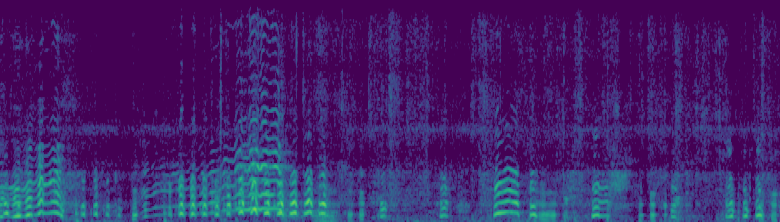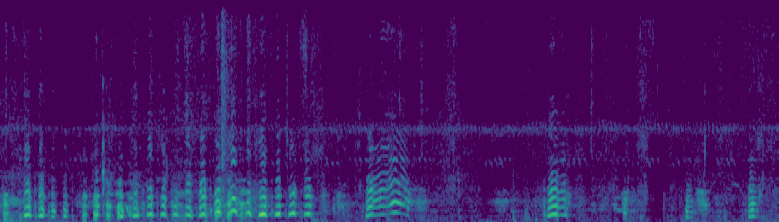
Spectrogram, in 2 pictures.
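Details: Several wild hyenas fighting over an impala carcass stolen from a leopard and her cub near Selati Camp: loud rapid giggling and whooping cackles, rising and falling squeals, bursts of chattering rolls with short pauses.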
